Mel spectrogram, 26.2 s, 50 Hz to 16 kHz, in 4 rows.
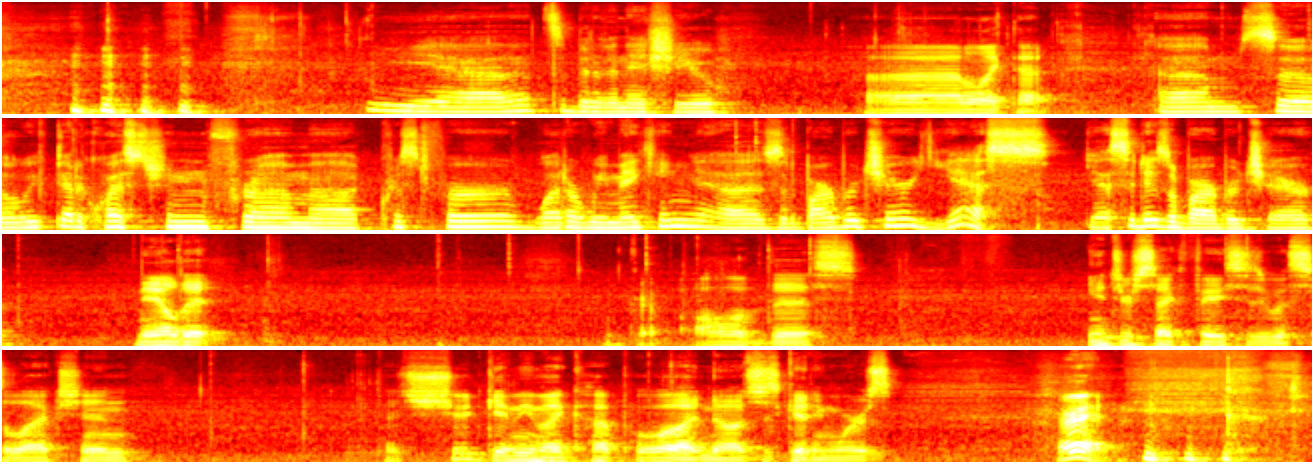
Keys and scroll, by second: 15.4 space.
